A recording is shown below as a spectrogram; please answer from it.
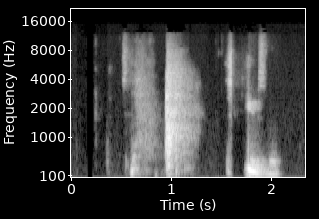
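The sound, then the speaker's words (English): A single sneeze: a short, loud, breathy burst, with a brief intake before it and soft breathy sounds after it. “had to sneeze. No, it's not Corona.”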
